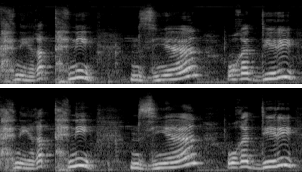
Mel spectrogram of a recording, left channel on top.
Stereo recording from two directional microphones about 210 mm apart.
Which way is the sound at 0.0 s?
25° right (ahead or behind).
